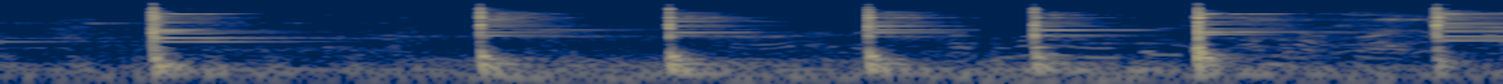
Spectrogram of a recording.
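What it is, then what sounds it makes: Ringing rock struck with a hammer. Boulders at Ringing Rocks County Park, Pennsylvania, are struck with a hammer seven times at irregular intervals. Each strike gives a sharp metallic attack followed by a bright, bell-like ring with high, sustained tones.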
